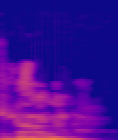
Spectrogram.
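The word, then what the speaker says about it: Luhn: Pronounced loon? Okay, a loon check digit?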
